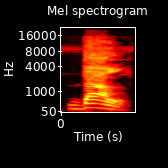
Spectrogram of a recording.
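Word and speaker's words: دال: চলে আসি এটার নাম দাল দাল দাল দাল হ্যা এটাকেও টেনে বলতে হবে তিন আলিফ অনেকে বলে দাল জাল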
